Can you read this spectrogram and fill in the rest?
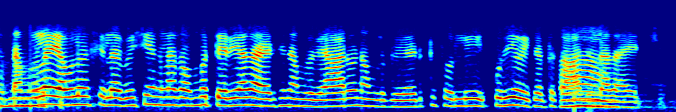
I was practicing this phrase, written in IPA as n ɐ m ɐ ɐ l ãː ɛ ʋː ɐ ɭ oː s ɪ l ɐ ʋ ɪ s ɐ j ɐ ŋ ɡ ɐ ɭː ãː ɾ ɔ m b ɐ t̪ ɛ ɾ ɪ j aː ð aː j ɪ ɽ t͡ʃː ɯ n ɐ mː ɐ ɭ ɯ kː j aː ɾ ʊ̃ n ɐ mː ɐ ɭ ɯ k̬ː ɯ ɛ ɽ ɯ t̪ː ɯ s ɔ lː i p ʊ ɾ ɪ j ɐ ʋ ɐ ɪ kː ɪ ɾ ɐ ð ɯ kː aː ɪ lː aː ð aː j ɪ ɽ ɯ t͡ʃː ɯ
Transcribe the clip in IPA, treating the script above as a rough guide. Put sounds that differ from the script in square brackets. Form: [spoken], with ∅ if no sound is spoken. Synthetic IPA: n ɐ m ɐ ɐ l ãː ɛ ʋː ɐ ɭ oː s ɪ l ɐ ʋ ɪ [ʂ] ɐ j ɐ ŋ ɡ ɐ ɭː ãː ɾ ɔ m b ɐ t̪ ɛ ɾ ɪ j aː ð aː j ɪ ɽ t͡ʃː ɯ n ɐ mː ɐ ɭ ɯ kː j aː ɾ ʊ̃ n ɐ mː ɐ ɭ ɯ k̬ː ɯ ɛ ɽ ɯ t̪ː ɯ s ɔ lː i p ʊ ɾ ɪ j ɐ ʋ ɐ ɪ kː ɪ ɾ ɐ ð ɯ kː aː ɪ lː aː ð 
